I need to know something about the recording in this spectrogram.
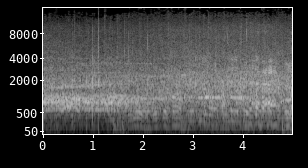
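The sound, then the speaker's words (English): Loud, sustained applause from a large audience for Maisie Williams, a dense wash of clapping with scattered cheers and voices mixed in throughout. “Please join me in giving a huge round of applause to Maisie Williams, who crushed it.”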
